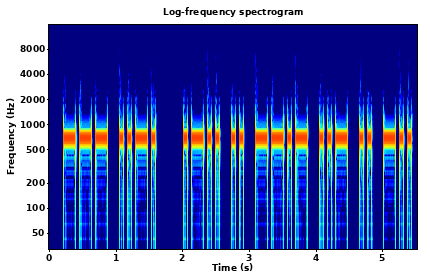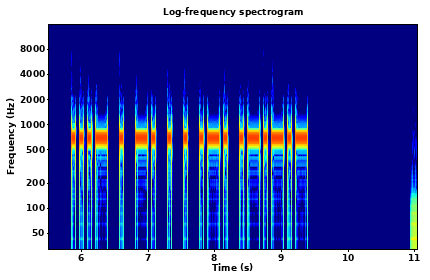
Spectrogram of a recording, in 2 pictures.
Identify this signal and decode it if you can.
Morse code, heard as a keyed tone, about 19 wpm, 700 Hz. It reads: OF LIQUID VENEER.
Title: Pangram Challenge v2 - 20wpm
